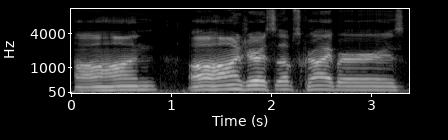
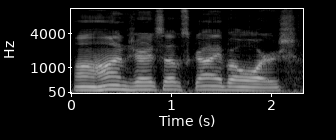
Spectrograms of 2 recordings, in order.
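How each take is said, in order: First: Very slow announcement. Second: Drawn-out, very slow; very slow announcement. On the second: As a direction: stretch every word slowly. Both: Shown as a demonstration. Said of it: "Oh, whoops".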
